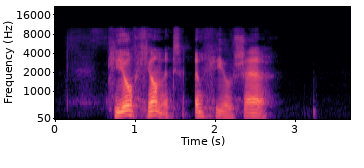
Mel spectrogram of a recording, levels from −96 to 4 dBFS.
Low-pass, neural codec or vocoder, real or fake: 9.9 kHz; codec, 44.1 kHz, 3.4 kbps, Pupu-Codec; fake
